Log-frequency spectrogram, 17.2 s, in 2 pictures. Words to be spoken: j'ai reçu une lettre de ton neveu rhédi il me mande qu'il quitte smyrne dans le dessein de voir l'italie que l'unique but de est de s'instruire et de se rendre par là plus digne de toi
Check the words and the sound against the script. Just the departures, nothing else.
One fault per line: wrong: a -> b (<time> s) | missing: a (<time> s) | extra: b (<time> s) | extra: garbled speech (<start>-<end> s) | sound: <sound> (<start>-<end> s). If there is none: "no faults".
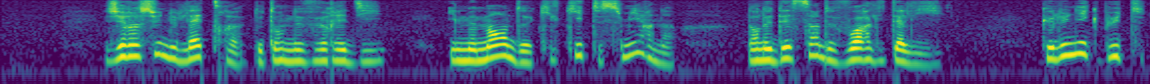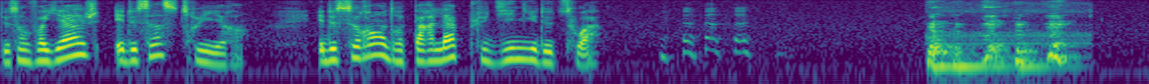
extra: son voyage (8.7 s)
sound: laugh (13.5-14.6 s)
sound: laugh (15.5-16.8 s)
